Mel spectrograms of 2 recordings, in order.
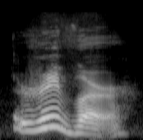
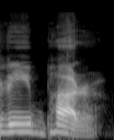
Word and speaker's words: river: Reason reason Rich road river. Make sure to pronounce the V sound correctly there. Okay. Your lower lip will touch the upper teeth. River. Don't make it bilabial. Don't say rebar. It's river rock ran.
